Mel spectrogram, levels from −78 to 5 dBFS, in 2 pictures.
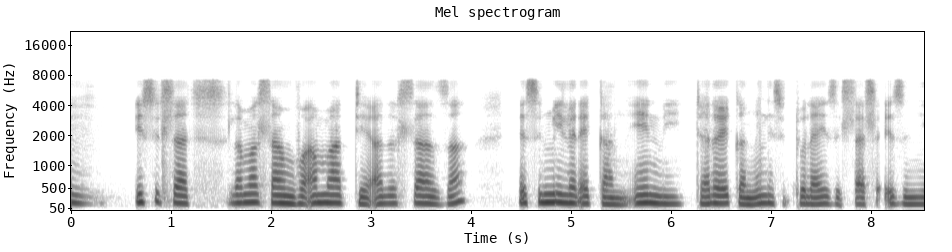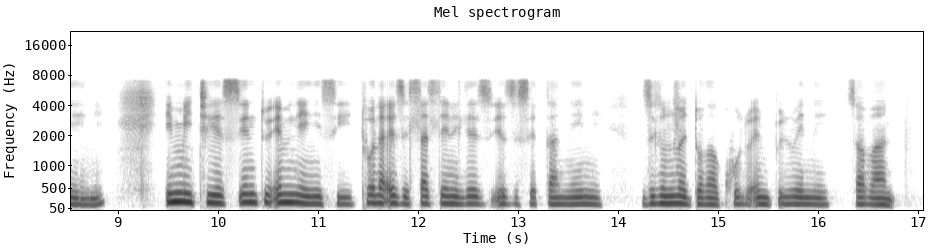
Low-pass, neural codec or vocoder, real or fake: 7.2 kHz; codec, 16 kHz, about 1 kbps, DyCAST, with the encoder's durations; fake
